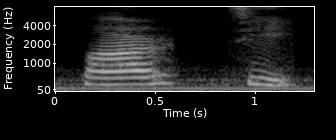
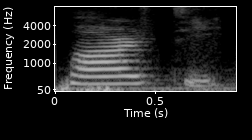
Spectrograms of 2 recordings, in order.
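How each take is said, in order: First: "party" split into par and ty, with a gap; syllable by syllable. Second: Said in the usual way. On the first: Shown as a demonstration. Teacher showing two syllables, "party" said syllable by syllable. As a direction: break "party" into two separate beats. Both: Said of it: "two syllables".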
